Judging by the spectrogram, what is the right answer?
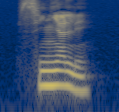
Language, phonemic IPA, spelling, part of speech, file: French, /si.ɲa.le/, signaler, verb, Fr-signaler.ogg
- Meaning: 1. to signal 2. to highlight, to notify, to bring to attention, to identify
